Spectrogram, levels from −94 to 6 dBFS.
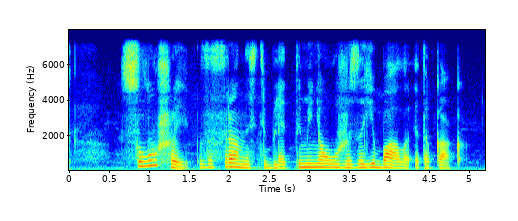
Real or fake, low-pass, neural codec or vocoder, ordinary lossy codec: real; 7.2 kHz; none; none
